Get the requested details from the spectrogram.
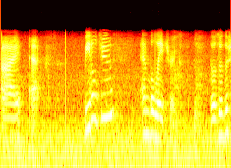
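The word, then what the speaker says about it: Betelgeuse: of your page is called Beetle Juice Beetle ju and it's not spelled like Beetle and then juice it is b e t e l g not a j but g e u s e Beetle Juice b e t e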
